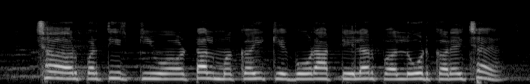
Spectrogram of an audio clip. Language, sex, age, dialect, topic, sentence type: Maithili, female, 46-50, Angika, agriculture, question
